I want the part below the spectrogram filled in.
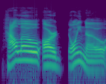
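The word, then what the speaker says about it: Paolo Ardoino: Paulo Ardoino, I think is how you say it.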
